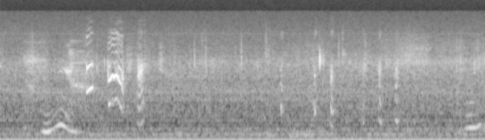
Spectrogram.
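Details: Two-week-old American Eskimo Dog puppies learning to walk, giving high, rising squeaky whimpers in a quick burst early on, then fainter yips, with a woman's soft coaxing voice in a small indoor room.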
